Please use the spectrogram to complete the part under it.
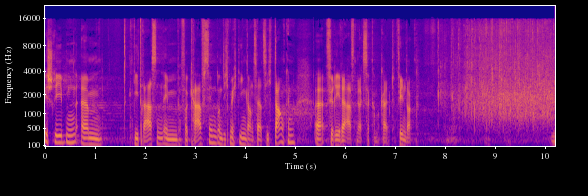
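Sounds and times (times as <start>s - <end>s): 
speech: 0.0s - 8.2s
audience applause: 8.0s - 10.1s.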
